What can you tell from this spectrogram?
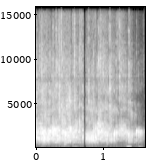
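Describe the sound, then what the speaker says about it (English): An audience at a school board meeting applauds a debate team, continuous clapping with a brief dip midway, then carrying on at a steady level. "Round of applause for them as well."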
